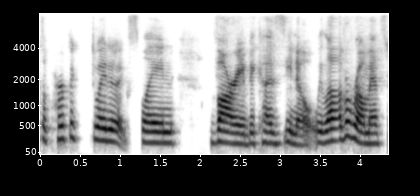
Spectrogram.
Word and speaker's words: Vari: I love Vari McFarland. Yes, it's spelled like Mahari, but it is Vari.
